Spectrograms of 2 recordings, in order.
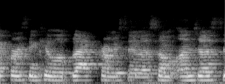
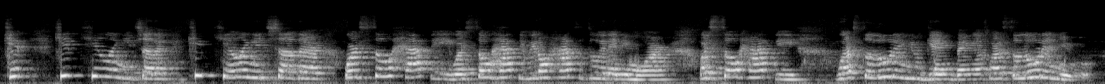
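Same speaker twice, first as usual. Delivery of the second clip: mock KKK gratitude; 3 semitones higher than usual. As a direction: play a smug Klansman thanking gangbangers.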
